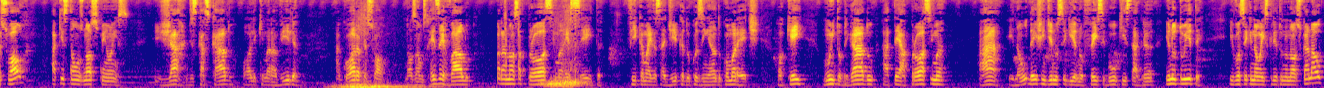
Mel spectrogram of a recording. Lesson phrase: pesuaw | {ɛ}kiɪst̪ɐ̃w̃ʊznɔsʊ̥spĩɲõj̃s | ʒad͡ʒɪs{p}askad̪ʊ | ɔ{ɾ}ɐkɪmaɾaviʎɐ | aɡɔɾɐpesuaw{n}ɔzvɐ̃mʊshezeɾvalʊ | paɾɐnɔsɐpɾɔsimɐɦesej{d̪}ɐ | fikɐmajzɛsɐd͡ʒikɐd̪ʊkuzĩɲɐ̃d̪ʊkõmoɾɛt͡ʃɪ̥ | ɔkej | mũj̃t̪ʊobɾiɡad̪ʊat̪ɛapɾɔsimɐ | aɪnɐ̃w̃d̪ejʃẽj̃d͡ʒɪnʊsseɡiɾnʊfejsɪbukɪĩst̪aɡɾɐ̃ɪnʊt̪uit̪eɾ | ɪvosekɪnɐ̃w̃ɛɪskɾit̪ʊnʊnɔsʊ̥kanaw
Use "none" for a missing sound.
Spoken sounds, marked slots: a, k, ʎ, n, t̪

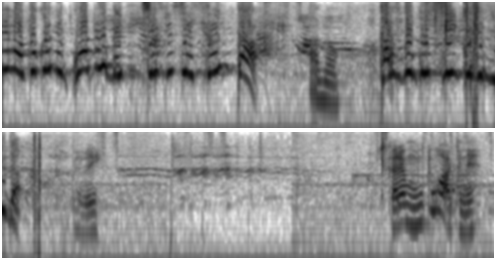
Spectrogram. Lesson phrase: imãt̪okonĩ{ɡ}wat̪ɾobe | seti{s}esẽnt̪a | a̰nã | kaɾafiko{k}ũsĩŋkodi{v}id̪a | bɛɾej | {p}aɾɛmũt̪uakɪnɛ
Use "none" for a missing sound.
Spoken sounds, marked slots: k, s, k, v, k

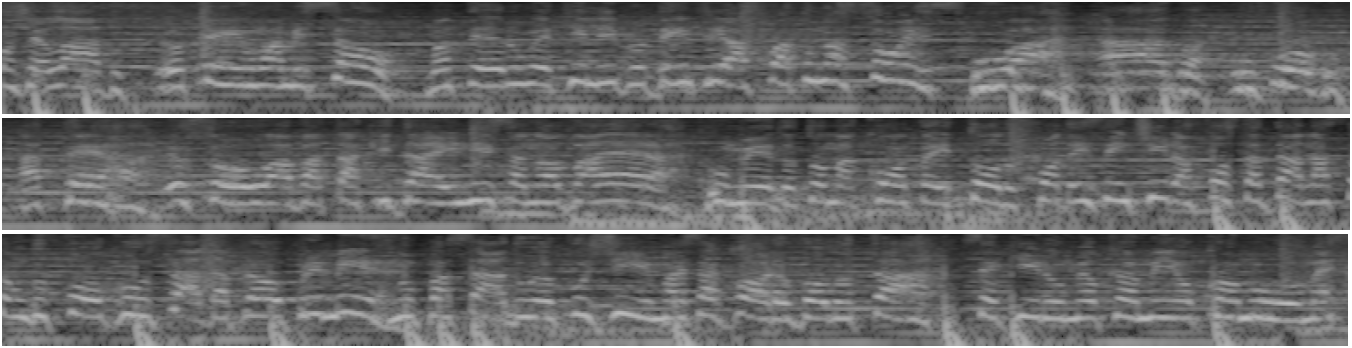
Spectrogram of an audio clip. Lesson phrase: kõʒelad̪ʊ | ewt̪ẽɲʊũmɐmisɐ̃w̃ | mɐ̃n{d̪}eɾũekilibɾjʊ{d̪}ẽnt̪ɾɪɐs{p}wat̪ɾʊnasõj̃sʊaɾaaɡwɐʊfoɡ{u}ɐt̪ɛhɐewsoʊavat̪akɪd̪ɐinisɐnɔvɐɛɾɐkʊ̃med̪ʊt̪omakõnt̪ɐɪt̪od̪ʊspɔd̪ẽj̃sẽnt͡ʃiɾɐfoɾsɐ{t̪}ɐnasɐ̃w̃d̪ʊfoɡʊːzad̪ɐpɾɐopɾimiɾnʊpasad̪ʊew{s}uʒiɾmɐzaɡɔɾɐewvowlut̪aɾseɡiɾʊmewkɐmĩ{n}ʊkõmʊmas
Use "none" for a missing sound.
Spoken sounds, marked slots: t̪, d̪, k, ʊ, d̪, f, ɲ

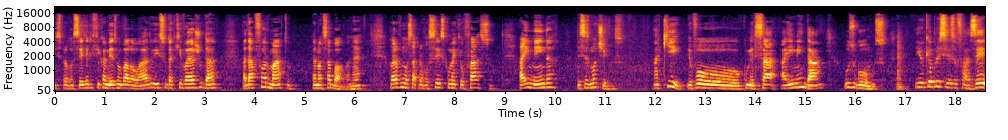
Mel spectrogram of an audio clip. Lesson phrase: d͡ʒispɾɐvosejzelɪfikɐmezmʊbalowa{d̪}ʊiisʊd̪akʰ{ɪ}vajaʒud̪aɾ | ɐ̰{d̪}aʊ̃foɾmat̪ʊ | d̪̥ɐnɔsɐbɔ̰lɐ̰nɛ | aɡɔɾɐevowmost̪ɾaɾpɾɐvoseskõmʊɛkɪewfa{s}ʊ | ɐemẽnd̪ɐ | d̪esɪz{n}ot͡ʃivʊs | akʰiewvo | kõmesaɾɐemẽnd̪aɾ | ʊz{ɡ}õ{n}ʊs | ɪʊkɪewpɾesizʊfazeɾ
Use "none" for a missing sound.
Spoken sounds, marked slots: d̪, i, d̪, s, m, ɡ, m

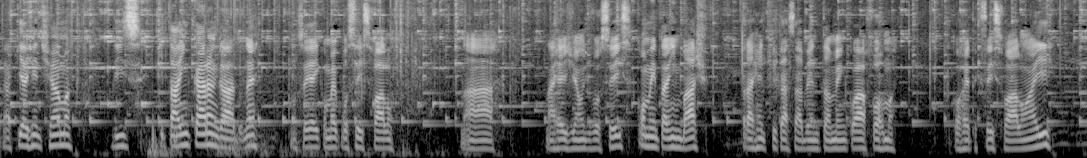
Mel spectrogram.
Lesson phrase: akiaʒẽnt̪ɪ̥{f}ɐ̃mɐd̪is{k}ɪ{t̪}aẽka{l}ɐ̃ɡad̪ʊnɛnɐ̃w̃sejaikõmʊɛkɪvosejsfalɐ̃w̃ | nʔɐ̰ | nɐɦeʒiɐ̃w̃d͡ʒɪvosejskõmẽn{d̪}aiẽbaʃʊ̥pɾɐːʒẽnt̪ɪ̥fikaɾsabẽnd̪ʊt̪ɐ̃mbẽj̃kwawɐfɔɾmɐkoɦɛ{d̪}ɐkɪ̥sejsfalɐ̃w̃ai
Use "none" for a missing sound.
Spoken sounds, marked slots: ʃ, k, t̪, ɾ, t̪, t̪

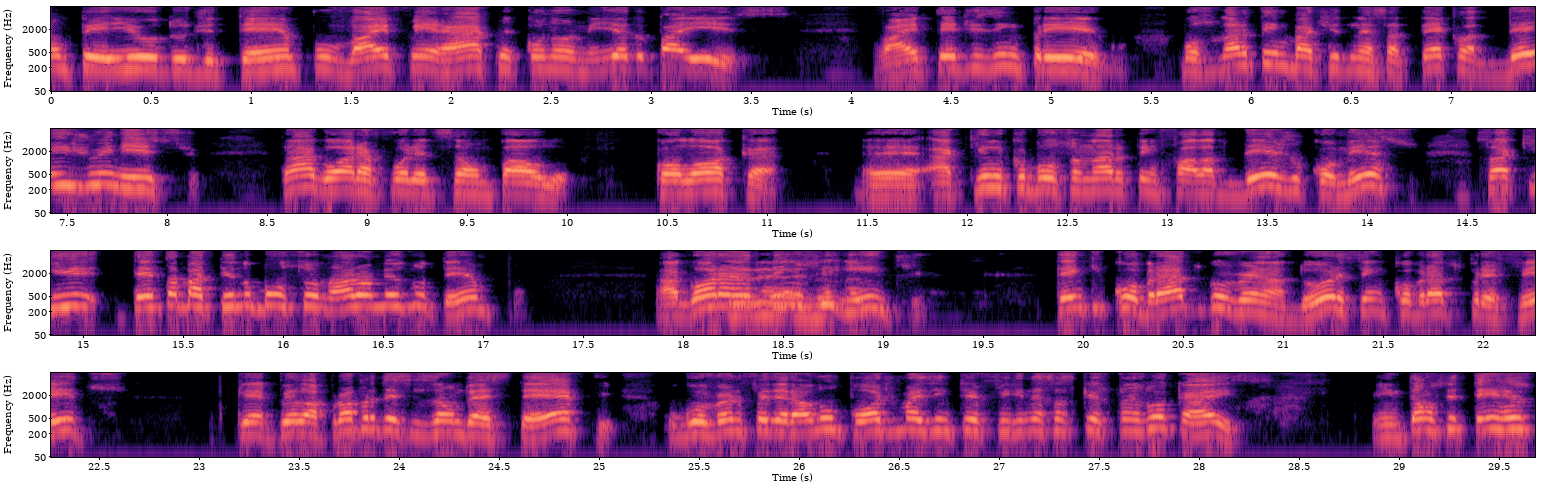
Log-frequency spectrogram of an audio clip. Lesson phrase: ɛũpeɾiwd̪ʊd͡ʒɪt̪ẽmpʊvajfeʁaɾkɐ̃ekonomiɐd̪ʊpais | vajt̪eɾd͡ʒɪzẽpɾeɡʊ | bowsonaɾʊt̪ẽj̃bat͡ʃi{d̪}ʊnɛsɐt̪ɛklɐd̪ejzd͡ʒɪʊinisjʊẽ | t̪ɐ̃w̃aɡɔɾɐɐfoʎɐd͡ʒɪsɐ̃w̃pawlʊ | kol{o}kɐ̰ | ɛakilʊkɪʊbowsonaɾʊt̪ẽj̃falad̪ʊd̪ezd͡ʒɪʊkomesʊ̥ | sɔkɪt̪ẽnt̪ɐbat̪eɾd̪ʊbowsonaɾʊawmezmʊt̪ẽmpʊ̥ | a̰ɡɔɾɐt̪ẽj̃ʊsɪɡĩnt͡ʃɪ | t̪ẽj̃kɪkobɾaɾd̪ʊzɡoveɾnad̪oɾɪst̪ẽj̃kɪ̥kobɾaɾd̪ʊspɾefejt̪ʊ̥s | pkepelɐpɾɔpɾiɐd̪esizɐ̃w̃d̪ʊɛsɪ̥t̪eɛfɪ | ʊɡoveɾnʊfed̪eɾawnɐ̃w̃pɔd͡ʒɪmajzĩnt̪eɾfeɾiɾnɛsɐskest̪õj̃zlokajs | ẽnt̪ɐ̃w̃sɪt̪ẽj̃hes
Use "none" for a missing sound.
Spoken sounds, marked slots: d̪, ɔ

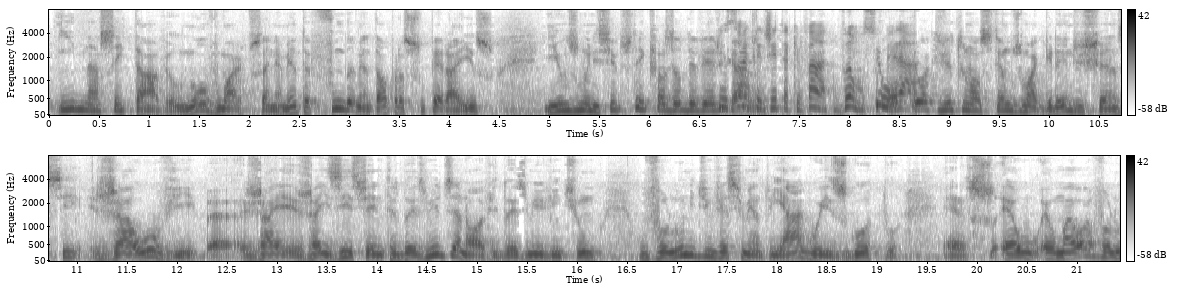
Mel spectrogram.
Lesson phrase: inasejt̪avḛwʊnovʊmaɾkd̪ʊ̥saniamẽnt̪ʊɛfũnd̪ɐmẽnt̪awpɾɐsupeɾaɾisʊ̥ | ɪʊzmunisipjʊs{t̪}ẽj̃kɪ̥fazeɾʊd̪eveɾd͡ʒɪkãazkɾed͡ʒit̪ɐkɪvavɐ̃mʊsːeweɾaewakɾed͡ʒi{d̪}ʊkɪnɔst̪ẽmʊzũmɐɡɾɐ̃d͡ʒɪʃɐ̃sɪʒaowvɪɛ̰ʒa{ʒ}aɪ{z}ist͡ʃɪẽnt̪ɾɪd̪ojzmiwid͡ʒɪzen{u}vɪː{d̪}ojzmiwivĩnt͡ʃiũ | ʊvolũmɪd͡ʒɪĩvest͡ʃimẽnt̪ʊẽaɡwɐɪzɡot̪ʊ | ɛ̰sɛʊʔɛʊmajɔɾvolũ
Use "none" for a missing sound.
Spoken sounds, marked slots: t̪, t̪, ʒ, z, ɔ, d̪

